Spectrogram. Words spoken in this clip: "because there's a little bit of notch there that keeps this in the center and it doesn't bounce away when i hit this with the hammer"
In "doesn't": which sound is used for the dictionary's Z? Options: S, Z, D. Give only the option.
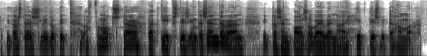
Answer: S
